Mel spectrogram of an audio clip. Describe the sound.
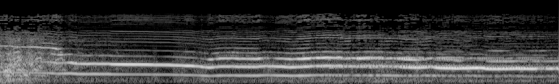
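A person imitates a cat's yowl, one sustained, wavering cry held loudly for several seconds with a slowly falling pitch, uninterrupted by talk.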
